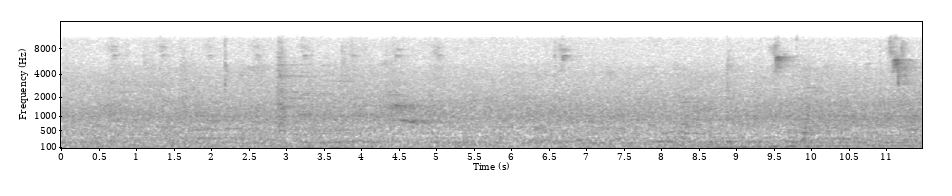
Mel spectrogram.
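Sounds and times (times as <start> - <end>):
pedestrians mumbling: 0.1 - 11.4
birdsong in a suburban tunnel: 9.5 - 9.9, 11.0 - 11.4.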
